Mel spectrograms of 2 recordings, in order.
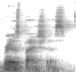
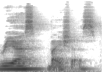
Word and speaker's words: Rías Baixas: This is from Rías, Baixas. You're going to see it has an X in there, and that X is pronounced like a sh sound.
